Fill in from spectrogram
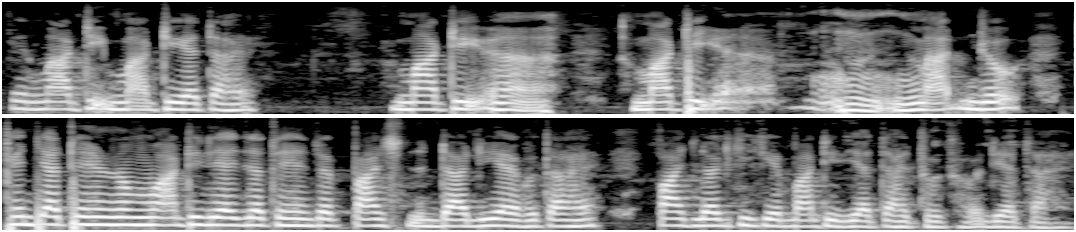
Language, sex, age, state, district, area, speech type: Hindi, female, 60+, Uttar Pradesh, Ghazipur, rural, spontaneous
